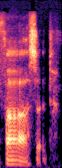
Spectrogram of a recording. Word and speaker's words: Fawcett: And that's Fawcett, not spelled like the kitchen faucet. Yeah. If you're old enough, it's spelled like Farrah Fawcett.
